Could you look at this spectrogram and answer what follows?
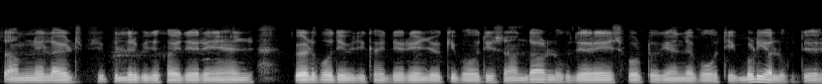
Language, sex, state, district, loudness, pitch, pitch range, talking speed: Hindi, male, Rajasthan, Bikaner, -18 LUFS, 100 Hz, 100-105 Hz, 255 wpm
